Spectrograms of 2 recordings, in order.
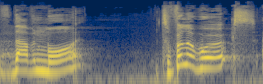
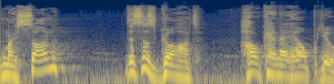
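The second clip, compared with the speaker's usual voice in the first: low, slow, unhurried voice; 6 semitones lower than usual. Telling a joke, voicing the answer from heaven to a desperate man: loud booming God voice. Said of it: "a loud booming voice comes out of heaven and says".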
